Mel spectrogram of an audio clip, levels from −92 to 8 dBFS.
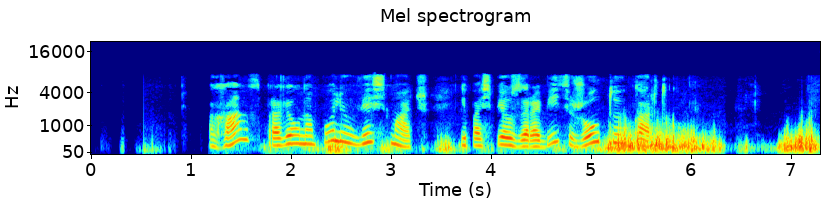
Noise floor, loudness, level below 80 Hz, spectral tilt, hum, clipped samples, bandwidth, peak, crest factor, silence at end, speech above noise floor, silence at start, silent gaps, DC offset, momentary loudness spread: -60 dBFS; -17 LUFS; -38 dBFS; -7 dB/octave; none; under 0.1%; 7.8 kHz; -2 dBFS; 16 dB; 0 s; 43 dB; 1.2 s; none; under 0.1%; 14 LU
